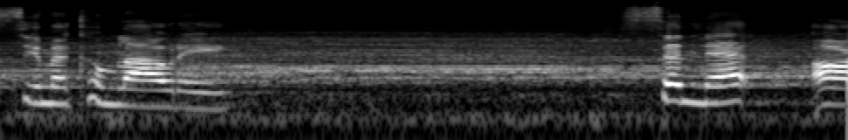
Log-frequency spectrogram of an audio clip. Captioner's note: cheers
